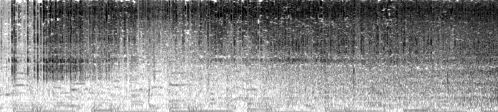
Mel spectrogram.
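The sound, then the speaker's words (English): A steady, dense rattling hiss of roasted, salted sunflower seeds being poured out in a continuous stream, to be ground with coconut oil and honey, staying fairly loud throughout, with a low melodic line underneath. “So I'm going to pour the roasted, salted sunflower seeds.”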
